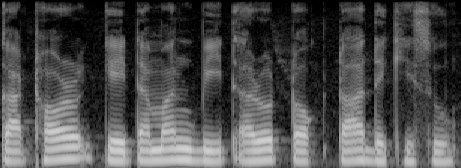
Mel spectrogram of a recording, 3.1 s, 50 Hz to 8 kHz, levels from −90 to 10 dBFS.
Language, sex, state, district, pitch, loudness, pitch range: Assamese, male, Assam, Sonitpur, 135 Hz, -15 LUFS, 130-145 Hz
